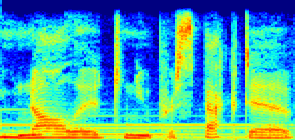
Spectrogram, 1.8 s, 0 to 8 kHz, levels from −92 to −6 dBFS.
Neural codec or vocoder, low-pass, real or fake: none; 7.2 kHz; real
